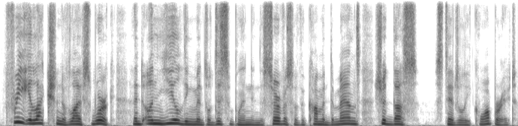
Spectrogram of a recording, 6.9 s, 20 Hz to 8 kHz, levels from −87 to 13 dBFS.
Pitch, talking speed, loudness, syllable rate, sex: 165 Hz, 175 wpm, -17 LUFS, 6.1 syllables/s, male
